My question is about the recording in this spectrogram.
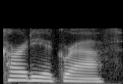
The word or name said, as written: cardiograph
